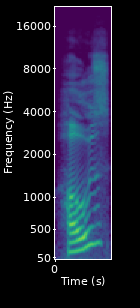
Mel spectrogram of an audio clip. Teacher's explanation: has to be that long soft sound where your tongue is vibrating at the upper part of your mouth which is called your hard palate it has to really vibrate but not too hard so that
